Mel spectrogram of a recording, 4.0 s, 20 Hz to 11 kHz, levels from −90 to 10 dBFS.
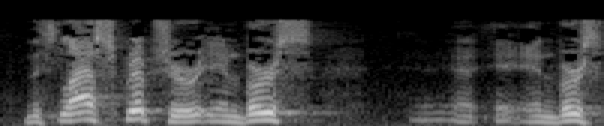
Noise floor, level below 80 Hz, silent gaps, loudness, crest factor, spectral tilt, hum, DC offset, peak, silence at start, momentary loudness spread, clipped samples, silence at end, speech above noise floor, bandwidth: -58 dBFS; -62 dBFS; none; -19 LUFS; 16 dB; -6 dB/octave; none; under 0.1%; -4 dBFS; 0.15 s; 21 LU; under 0.1%; 0.05 s; 39 dB; 6.6 kHz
